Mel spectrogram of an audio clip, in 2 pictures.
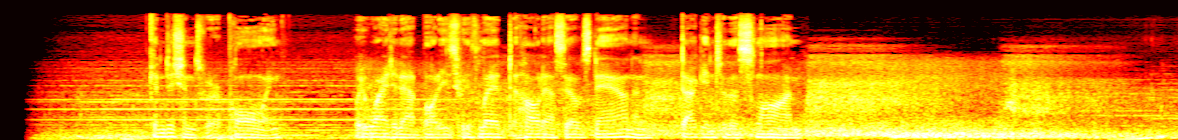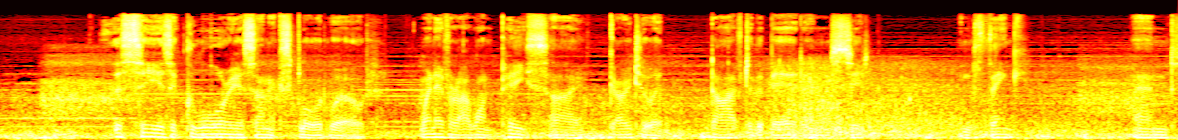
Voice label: DOCUMENTARY

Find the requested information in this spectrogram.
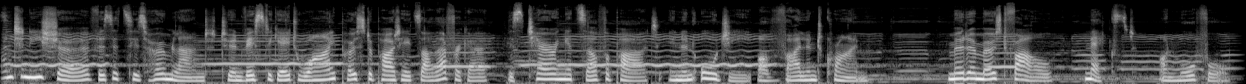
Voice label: TV Spot

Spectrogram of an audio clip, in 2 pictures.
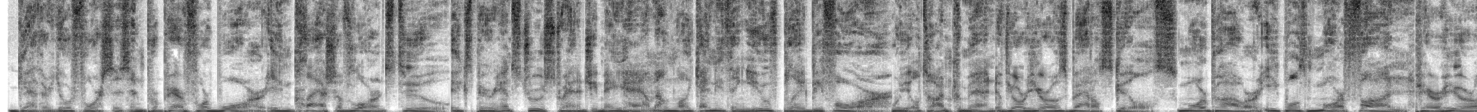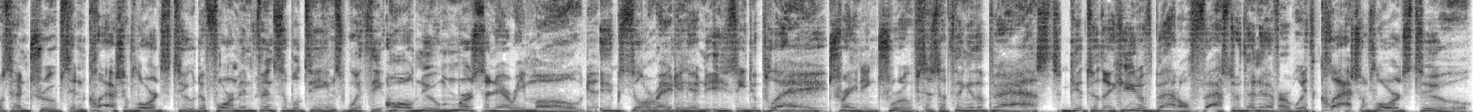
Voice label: VIDEO GAMES VO; CLASH OF LORDS 2

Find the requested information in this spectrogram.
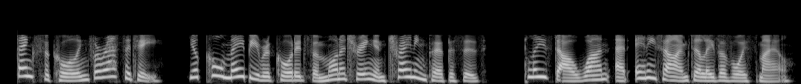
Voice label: IVR friendly

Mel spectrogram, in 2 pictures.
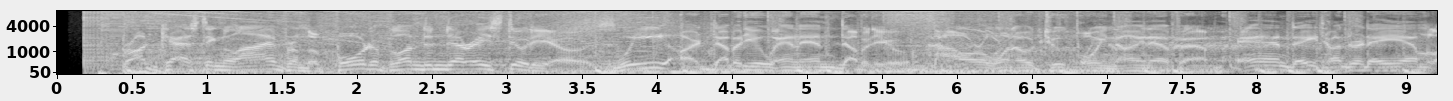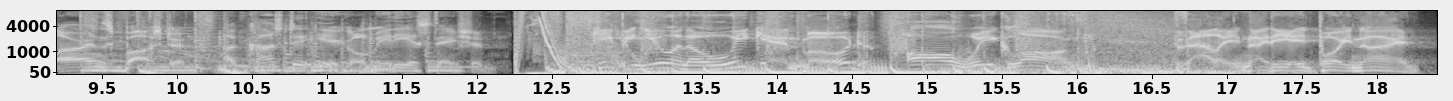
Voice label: Radio Imaging

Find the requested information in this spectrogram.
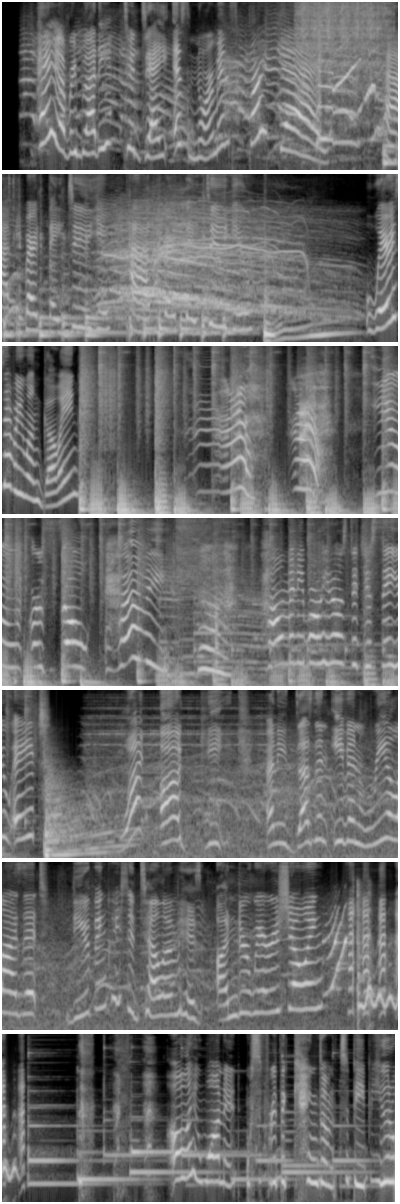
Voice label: Animation

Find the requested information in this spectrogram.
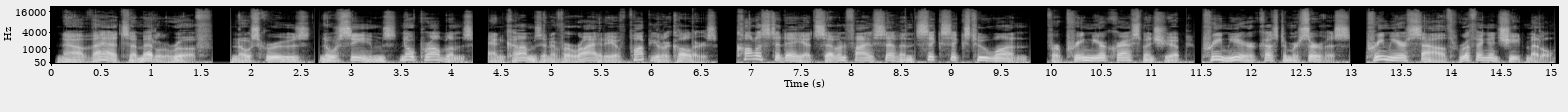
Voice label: TV 15 Second

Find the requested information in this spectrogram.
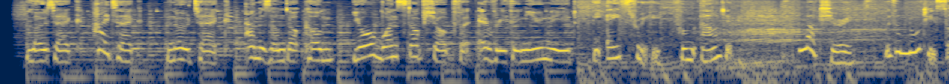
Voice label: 6-SECOND COMMERCIALS

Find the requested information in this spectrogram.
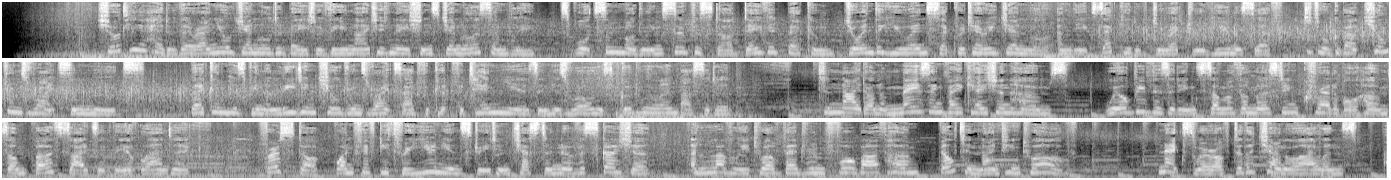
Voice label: Narration Documentary British Transatlantic

